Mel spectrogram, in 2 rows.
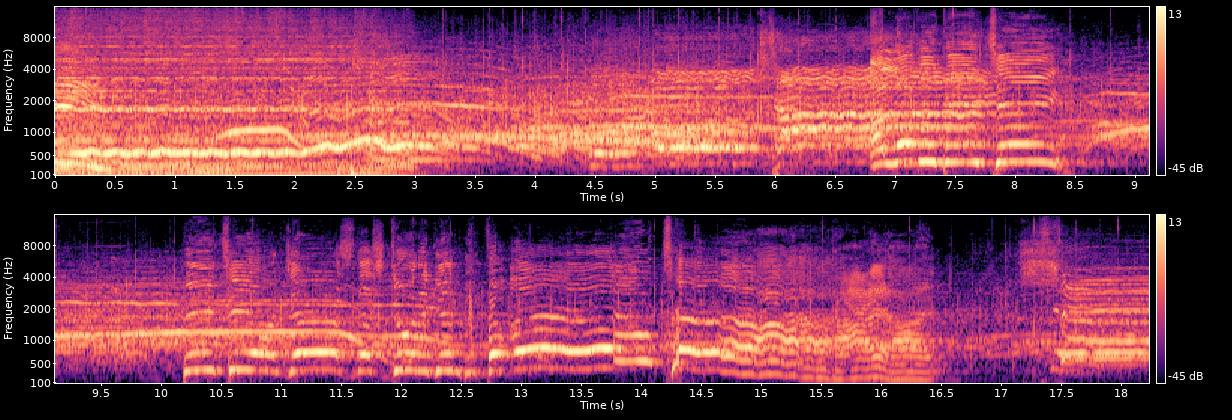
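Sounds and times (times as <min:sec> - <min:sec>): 
large crowd screaming and cheering in a room at night: 0:00.0 - 0:18.1.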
